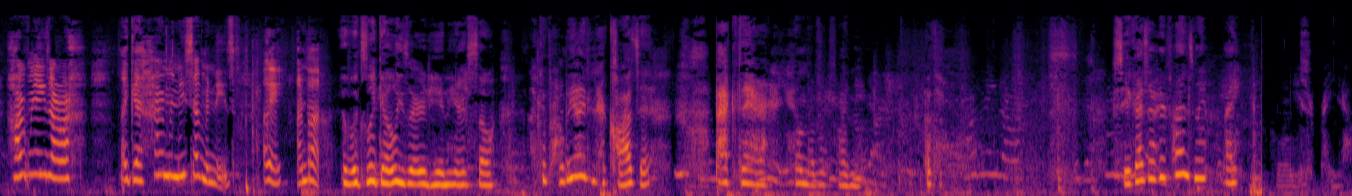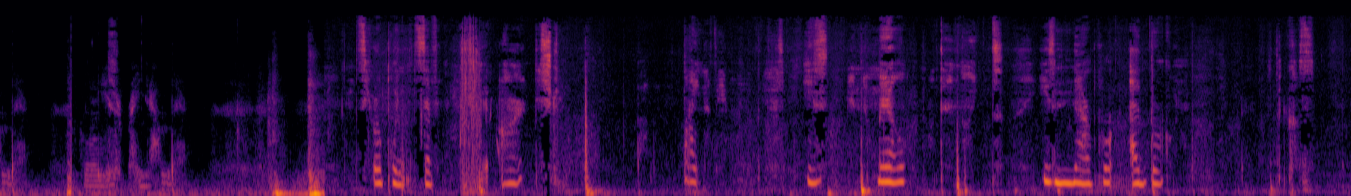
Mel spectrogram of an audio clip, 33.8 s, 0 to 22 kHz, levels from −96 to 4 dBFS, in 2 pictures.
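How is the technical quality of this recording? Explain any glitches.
Two glitches stand out. From 17.73 to 19.73 s, about two seconds of sound plays again after a small blip at the jump back. This is a stream segment repeated: the player fetched or queued the same segment twice. Between 21.93 and 21.95 s there is a brief click-like stutter where 20 ms plays twice. These are overlapping chunks: the audio was handled in 6-second pieces, and this piece began before the previous one ended.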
